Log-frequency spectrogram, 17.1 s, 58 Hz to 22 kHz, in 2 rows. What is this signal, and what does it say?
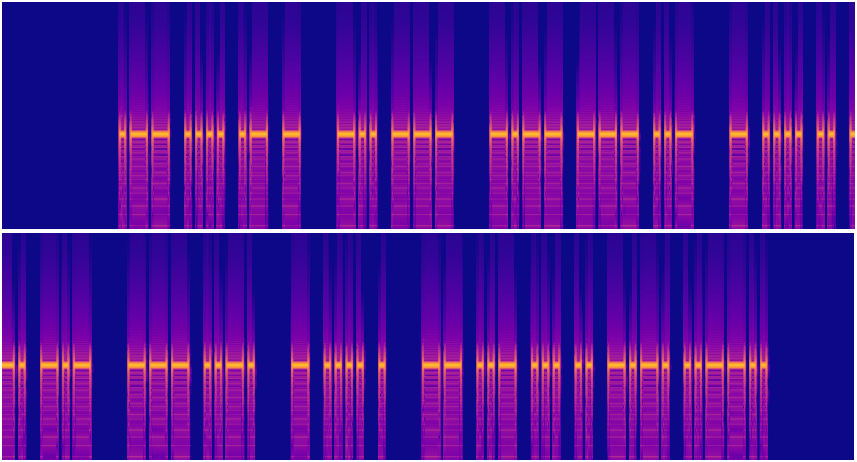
Morse code, heard as a keyed tone, about 22 wpm, 700 Hz. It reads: WHAT DO YOU THINK OF THE MUSIC?
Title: Sentences from Top 1000 Words - Review Part 1 - 22wpm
